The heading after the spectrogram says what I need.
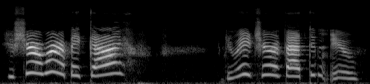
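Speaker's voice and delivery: high little fairy-creature pixie voice. Reading aloud, voicing the pixie questioning the knight who helped: pixie voice. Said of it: "I've got to do the voice for the pixie".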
